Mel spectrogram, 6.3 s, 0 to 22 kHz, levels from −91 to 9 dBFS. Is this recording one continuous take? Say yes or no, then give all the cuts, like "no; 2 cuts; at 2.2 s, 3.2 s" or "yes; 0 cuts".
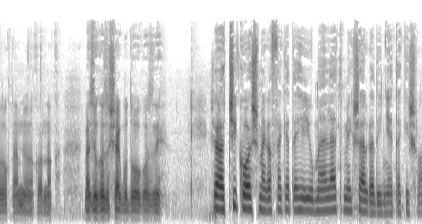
yes; 0 cuts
